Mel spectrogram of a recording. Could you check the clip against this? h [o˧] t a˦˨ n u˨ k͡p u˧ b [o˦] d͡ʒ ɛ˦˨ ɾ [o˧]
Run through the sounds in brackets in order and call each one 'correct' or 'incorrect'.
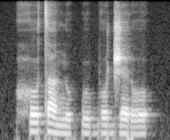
incorrect, correct, incorrect

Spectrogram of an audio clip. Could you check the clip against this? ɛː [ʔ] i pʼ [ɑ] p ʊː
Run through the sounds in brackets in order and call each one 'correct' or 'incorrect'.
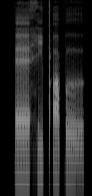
incorrect, correct

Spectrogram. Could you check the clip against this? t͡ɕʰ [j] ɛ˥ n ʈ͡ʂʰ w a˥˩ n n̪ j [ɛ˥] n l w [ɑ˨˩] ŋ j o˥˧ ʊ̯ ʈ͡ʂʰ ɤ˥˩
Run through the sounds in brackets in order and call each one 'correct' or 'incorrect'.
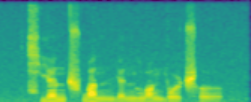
correct, incorrect, incorrect

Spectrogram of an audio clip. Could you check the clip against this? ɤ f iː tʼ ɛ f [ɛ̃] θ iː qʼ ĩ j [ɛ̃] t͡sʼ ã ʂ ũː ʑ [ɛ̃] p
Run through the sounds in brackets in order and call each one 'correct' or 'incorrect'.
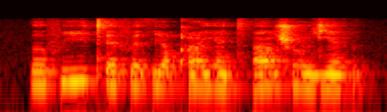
incorrect, correct, correct

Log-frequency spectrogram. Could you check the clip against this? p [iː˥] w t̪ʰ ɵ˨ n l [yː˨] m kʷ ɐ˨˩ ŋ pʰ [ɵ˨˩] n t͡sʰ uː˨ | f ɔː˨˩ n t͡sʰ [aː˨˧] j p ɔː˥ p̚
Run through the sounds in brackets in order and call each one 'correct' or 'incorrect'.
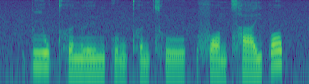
incorrect, correct, correct, correct

